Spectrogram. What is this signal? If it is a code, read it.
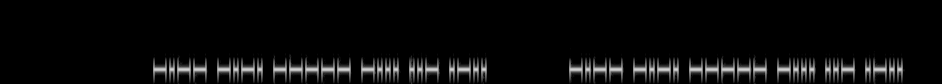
Morse code, heard as a keyed tone, about 30 wpm, 700 Hz. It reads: YC0BUL YC0BUL
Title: DXCC-100 Call Signs - 6 Characters - Repeated 3x - 30wpm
